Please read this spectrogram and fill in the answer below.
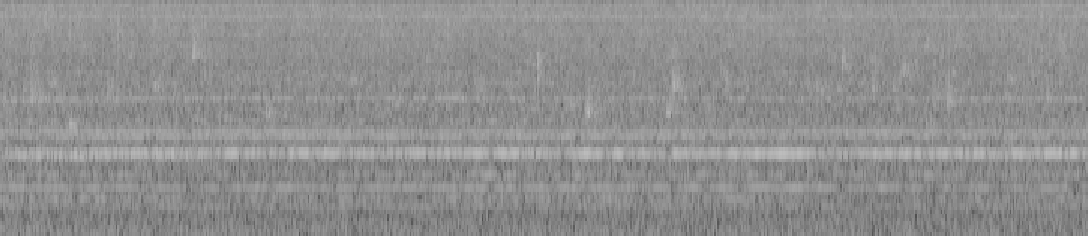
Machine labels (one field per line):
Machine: pump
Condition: normal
